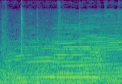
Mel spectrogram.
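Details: Cattle at the Şarkışla livestock market on a crowded market day, with cows, calves and young bulls for sale; a steady low moo with a flat harmonic tone lasting about a second, over market crowd murmur and a brief knock.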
